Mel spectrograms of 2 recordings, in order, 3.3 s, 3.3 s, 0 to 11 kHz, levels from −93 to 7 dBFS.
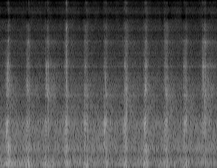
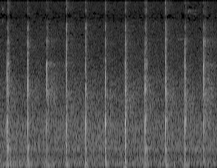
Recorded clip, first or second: second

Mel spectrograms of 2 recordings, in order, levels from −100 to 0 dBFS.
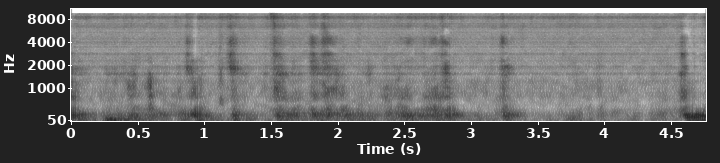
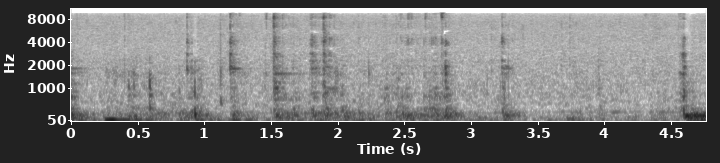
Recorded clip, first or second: second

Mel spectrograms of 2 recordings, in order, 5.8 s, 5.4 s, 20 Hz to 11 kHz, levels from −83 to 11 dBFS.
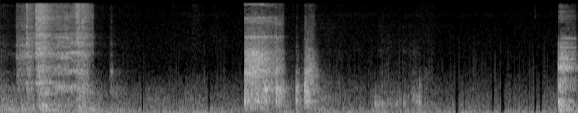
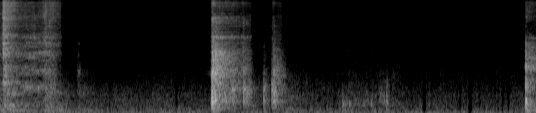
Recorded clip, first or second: first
